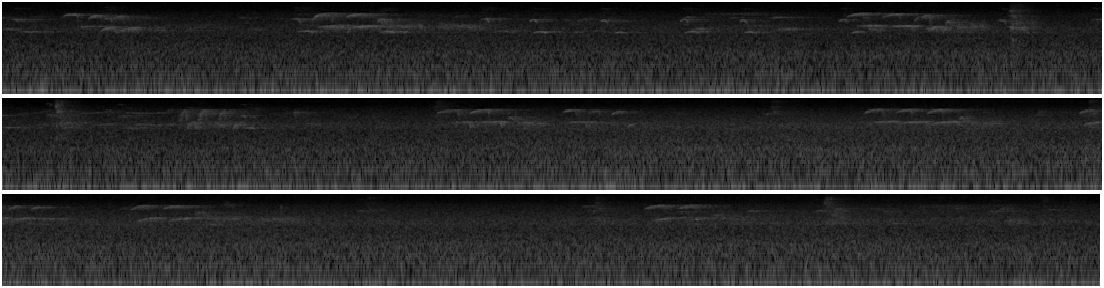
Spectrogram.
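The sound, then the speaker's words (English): An angry red squirrel chatters in repeated rapid, high-pitched bursts throughout, over a steady hiss of outdoor background noise with no voices. “I also see an oven bird in front of me. Not saying much though. Not with this red squirrel.”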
